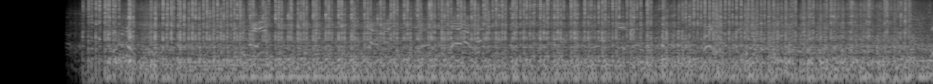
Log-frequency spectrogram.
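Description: Loud, lopey rumble of drag race car engines running at idle, starting about a second in, steady with no revving.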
